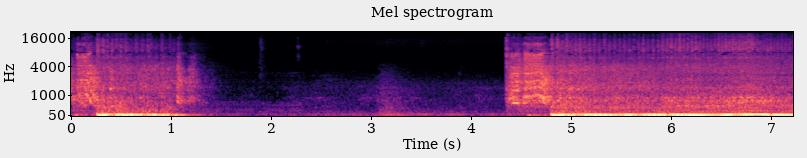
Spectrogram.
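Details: 2008 Yamaha T-Max XP500 ABS, first cold start at -1° after over three months stored with battery left in; catches, goes almost silent three seconds, then settles to steady even low idle thrum: normal cold start idle.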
